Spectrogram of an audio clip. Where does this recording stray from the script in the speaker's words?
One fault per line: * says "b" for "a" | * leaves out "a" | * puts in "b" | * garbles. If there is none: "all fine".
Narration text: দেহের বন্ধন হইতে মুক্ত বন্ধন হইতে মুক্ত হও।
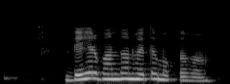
* leaves out "বন্ধন হইতে মুক্ত"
